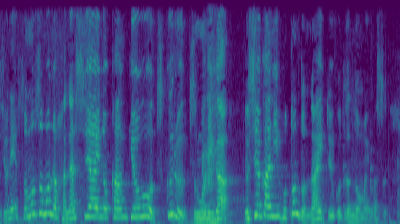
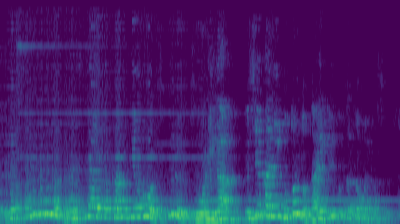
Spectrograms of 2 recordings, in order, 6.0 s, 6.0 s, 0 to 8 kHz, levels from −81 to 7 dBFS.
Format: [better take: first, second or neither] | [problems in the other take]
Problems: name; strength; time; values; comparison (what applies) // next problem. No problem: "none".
first | noise reduction (neural separator model SepFormer DNS4)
